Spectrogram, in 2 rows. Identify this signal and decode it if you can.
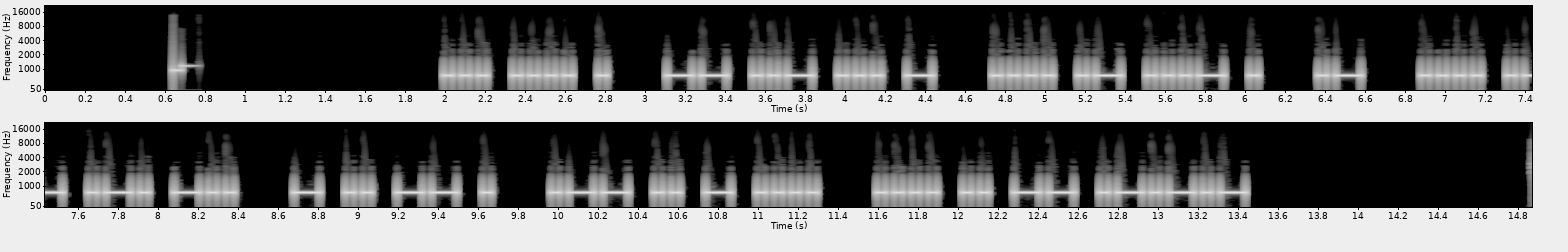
Morse code, heard as a keyed tone, about 28 wpm, 700 Hz. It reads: SHE MUST HAVE A HARD TIME WITH HIM.
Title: Sentences from Top 300 Words 28wpm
